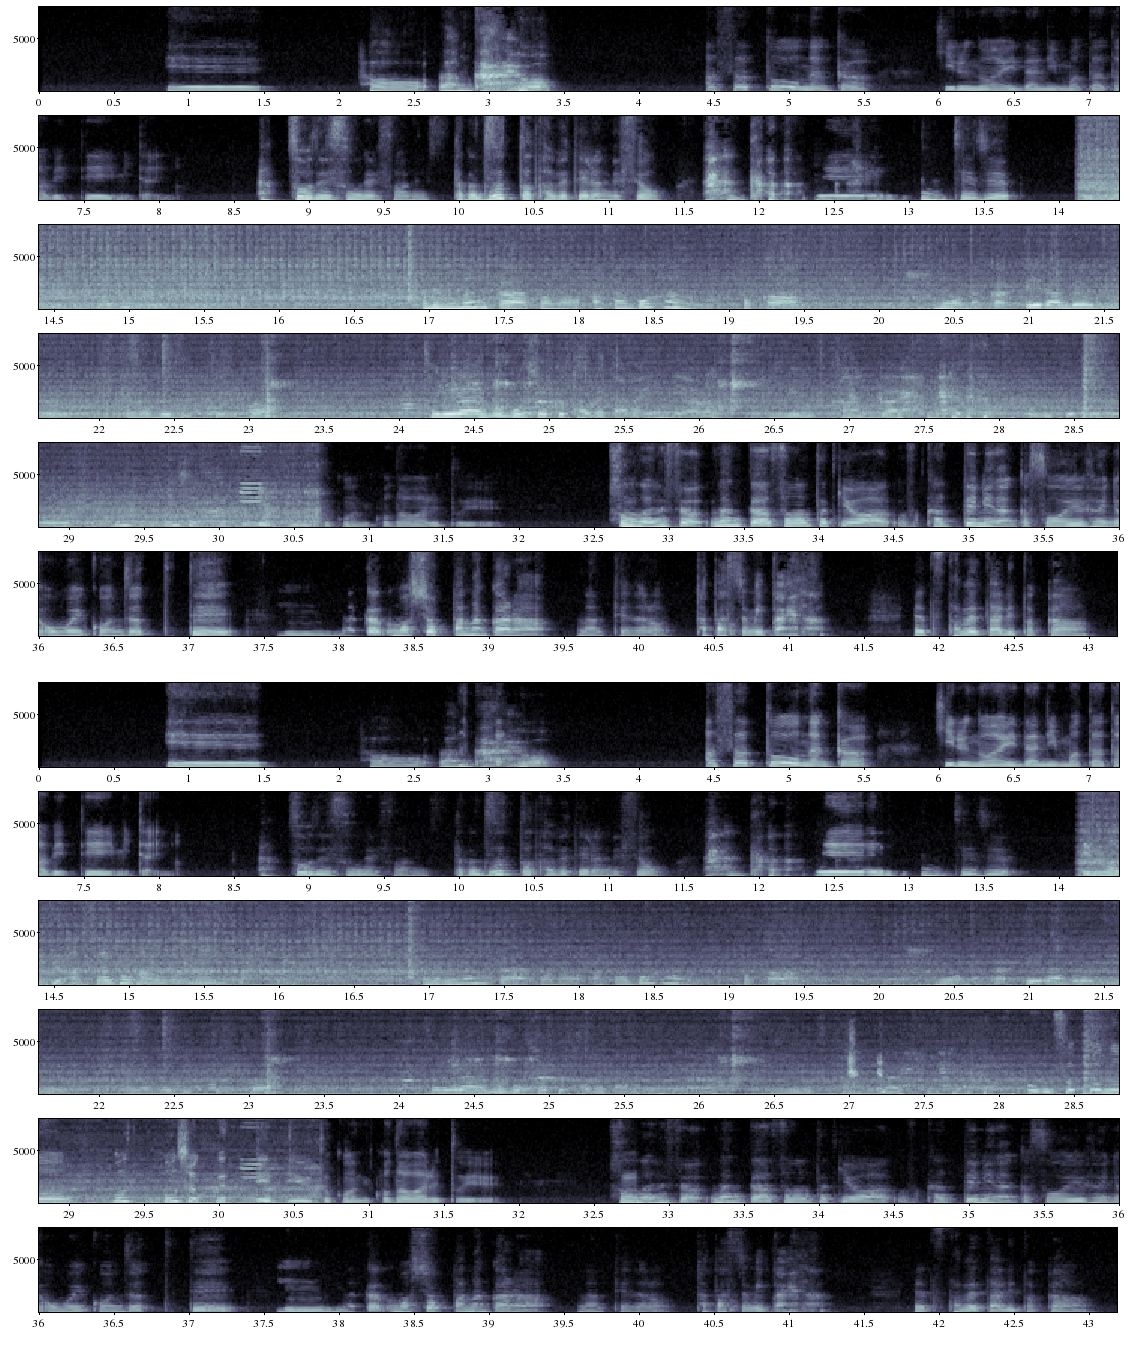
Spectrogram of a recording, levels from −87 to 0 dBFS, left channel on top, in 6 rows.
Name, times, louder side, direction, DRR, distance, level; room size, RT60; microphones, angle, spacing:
voice 1, 0.8-1.5 4.4-5.5 6.0-8.1 12.4-12.9 14.1-16.2 27.0-27.1 28.2-31.9 32.7-32.8 37.6-38.1, right 5 dB, 40° right, 0.4 m, -27 dB
voice 2, 2.1-3.4 8.7-11.4 11.6-12.3 13.1-13.7 16.9-19.5 20.3-21.9 22.2-23.2 24.2-26.2 26.4-28.0 32.6-36.7 37.0-37.3 38.0-41.2 41.8-43.0, left 8 dB, 60° left, 0.4 m, -24 dB
sound 1, 12.4-13.8, equal, 85° left, 3.4 m, -35 dB
sound 2, 14.1-30.7, left 3 dB, 40° left, 0.8 m, -27 dB
7.1 x 2.7 x 5.3 m
head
